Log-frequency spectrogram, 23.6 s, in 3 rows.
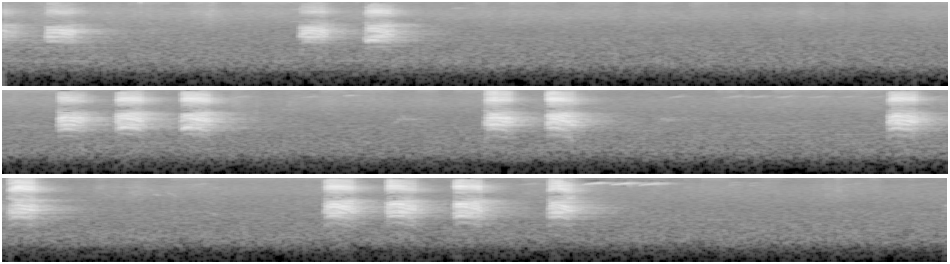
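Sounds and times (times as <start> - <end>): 
carrion crow cawing: 0.0 - 1.0, 2.5 - 3.6, 8.4 - 9.9, 11.9 - 13.0, 15.2 - 16.4, 18.4 - 20.8.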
